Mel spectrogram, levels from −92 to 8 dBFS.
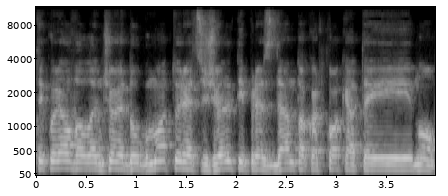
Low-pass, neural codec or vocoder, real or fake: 10.8 kHz; none; real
